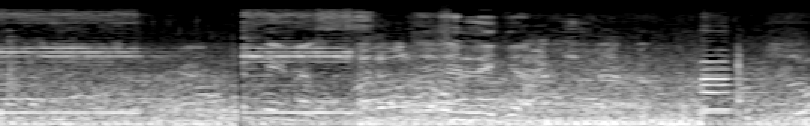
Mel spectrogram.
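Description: A vehicle horn honks twice, a steady long blast and then a shorter one, over the hubbub of a busy street market.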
